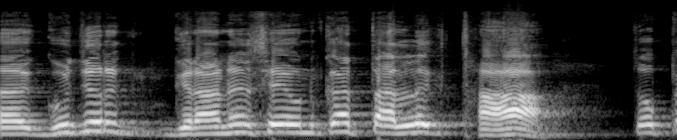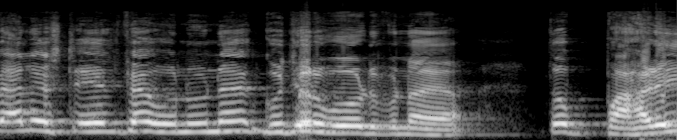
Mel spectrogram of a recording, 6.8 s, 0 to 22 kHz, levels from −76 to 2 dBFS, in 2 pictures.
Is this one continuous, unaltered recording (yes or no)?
yes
